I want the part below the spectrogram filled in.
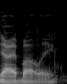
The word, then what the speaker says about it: Diaboli: Sigillum Diaboli? – Yeah. – Diaboli? – Yeah, Diaboli. It's definitely Diaboli. – Yeah. – Sigillum. Sigillum Diaboli.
